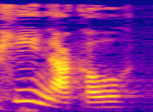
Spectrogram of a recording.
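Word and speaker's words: pinochle: got it here's your bonus the card game pronounced like p knuckle is actually spelled how your answer please p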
